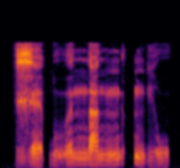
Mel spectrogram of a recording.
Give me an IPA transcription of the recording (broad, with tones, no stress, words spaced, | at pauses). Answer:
ɣɛ˨˦ɓṵ˧˥ə̯ na˧nŋə˦˥t̚ ŋi˧w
